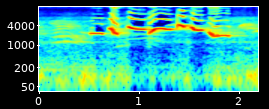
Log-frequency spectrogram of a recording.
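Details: Oriental magpie-robin song meant as therapy for a stressed caged bird: one rich phrase of clear whistled notes, rising and falling slurs in quick succession over about a second and a half, faint low hum beneath.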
